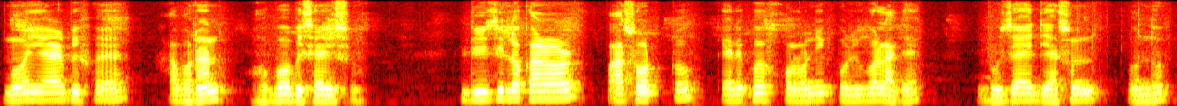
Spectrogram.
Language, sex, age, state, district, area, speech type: Assamese, male, 30-45, Assam, Majuli, urban, spontaneous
